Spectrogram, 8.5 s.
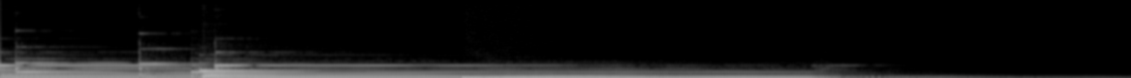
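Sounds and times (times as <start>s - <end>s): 
grand piano: 0.0s - 6.4s.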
